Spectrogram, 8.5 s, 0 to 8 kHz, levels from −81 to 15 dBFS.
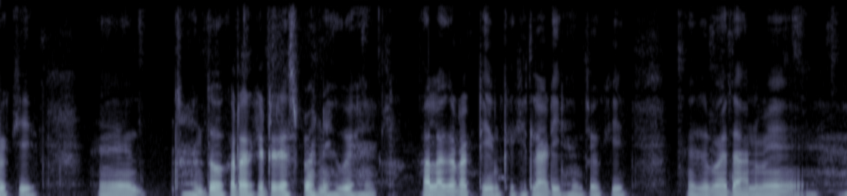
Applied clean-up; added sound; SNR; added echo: none; none; none; none.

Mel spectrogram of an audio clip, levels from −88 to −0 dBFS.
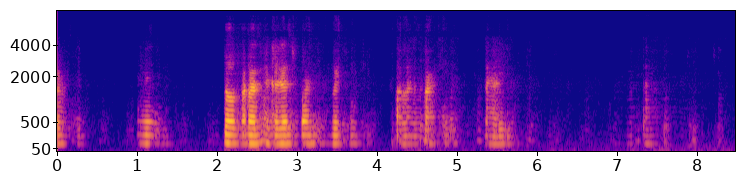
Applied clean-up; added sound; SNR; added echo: neural mask model DeepFilterNet 3.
